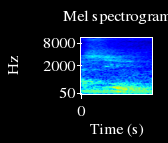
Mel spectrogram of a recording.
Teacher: Huruf shin terletak di tengah lidah.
